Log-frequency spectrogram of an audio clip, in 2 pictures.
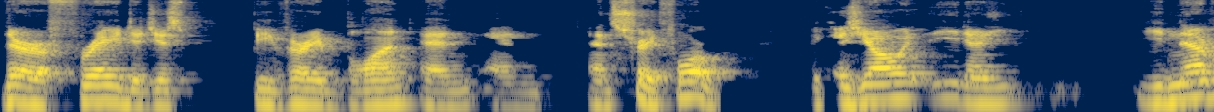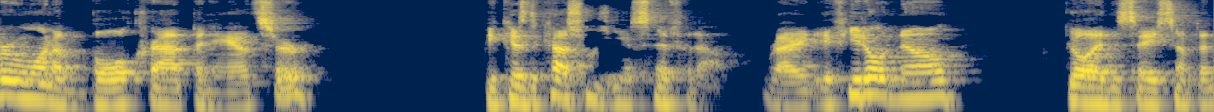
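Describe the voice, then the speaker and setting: A man's voice: medium pitch, fairly quick, sharp tone. A middle-aged man, a podcast guest and retired sales executive, telling candid work stories in a casual, rambling way. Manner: candid, anecdotal, many restarts and "you know". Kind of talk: casual storytelling interview. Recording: roomy echo.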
